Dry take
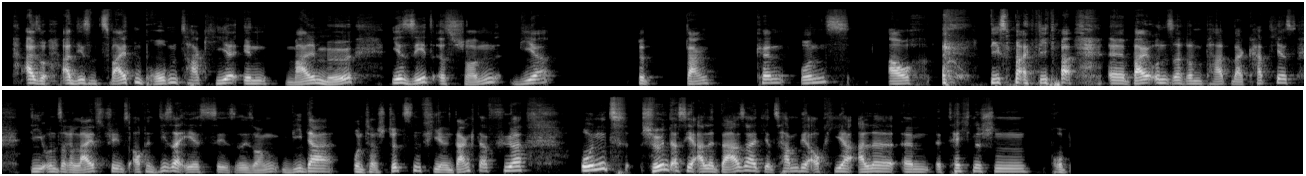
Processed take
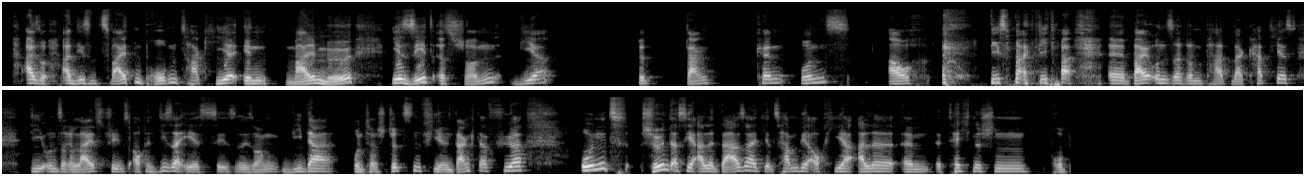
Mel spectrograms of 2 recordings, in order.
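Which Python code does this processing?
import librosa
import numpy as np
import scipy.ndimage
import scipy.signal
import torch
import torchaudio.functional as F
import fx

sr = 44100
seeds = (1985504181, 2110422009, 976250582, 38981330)

y = fx.leveller(x, sr, passes=1, at=(2.1, 4.41))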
